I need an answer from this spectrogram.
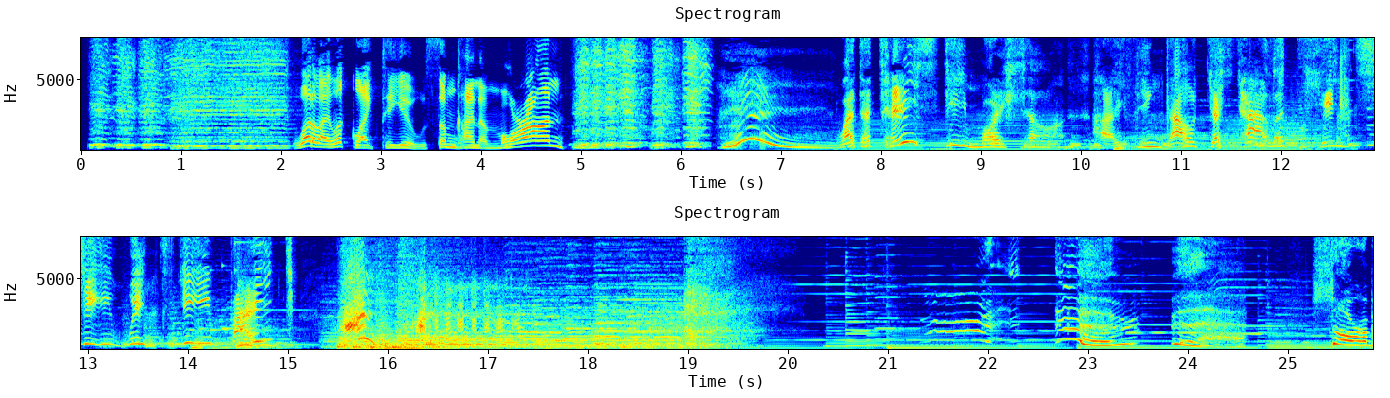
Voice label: Animation Reel

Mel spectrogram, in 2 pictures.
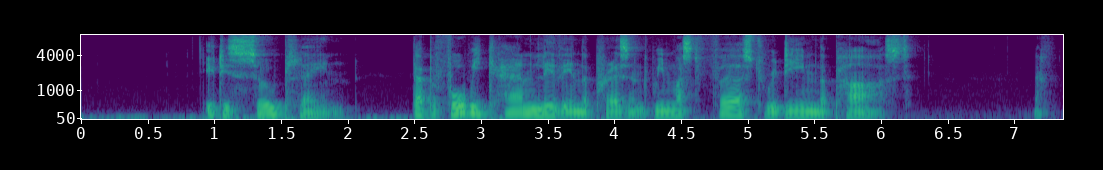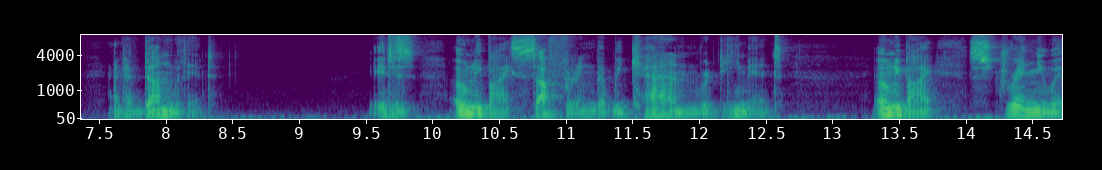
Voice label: classic read

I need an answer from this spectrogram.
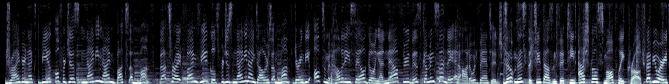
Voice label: Straight reads

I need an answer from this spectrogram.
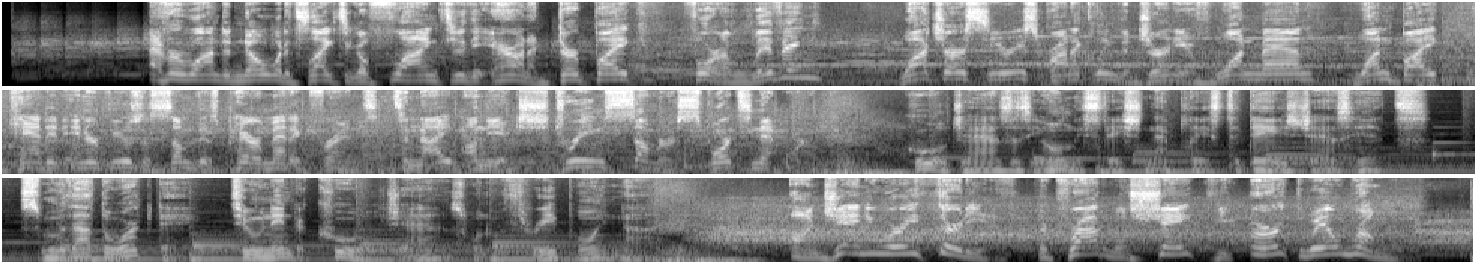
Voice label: Radio Demo VO

